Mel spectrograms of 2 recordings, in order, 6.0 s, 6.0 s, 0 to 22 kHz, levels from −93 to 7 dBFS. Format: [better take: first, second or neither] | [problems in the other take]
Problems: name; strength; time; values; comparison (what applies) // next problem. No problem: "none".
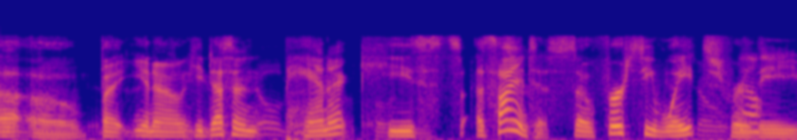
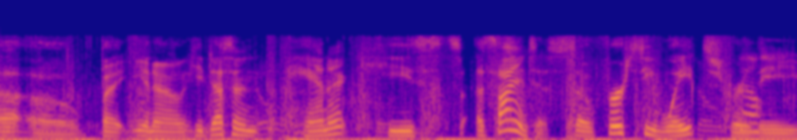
first | background sound (Walk, footsteps); 7 dB below the speech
